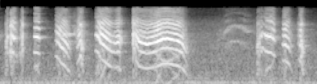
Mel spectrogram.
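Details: Parrot chattering rapidly: clipped raspy syllables leading into a long, loud, wavering harmonic call, a soft rising whistle, then more quick harsh notes, indoors.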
